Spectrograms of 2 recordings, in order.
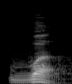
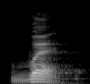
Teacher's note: जीवा जो है नीचे वाले दांतों को टच कर रही है, और होठ भी हरकत में आ रहे हैं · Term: दंतोष्ठ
